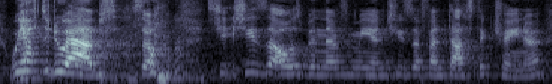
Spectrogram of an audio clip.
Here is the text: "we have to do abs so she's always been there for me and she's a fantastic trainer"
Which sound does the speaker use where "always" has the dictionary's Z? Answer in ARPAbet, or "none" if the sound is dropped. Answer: Z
